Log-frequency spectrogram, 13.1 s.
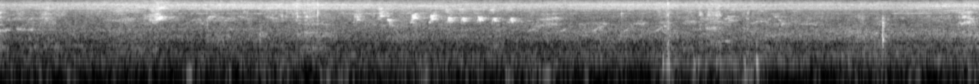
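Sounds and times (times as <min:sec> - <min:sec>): faint birdsong: 0:00.0 - 0:13.0
low background noise: 0:00.0 - 0:13.0.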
